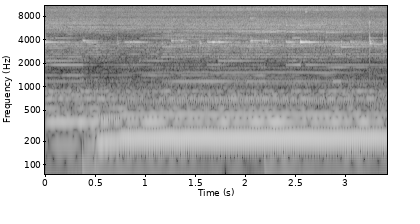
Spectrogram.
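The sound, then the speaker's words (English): A single voice hums gently and steadily with closed lips, sliding briefly upward at the start and then holding a mellow, sustained low tone. It is moderately loud, with no talking. “We will begin with some gentle hums like this.”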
